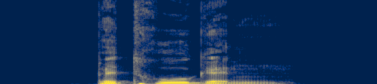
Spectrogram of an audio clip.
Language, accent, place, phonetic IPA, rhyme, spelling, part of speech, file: German, Germany, Berlin, [bəˈtʁuːɡn̩], -uːɡn̩, betrugen, verb, De-betrugen.ogg
- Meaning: first/third-person plural preterite of betragen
